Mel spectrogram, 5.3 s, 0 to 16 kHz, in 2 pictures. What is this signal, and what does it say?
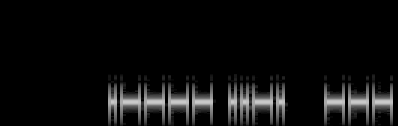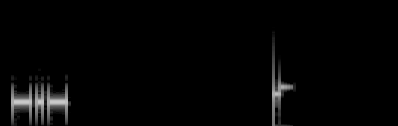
Morse code, heard as a keyed tone, about 30 wpm, 700 Hz. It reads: 1F OK
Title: Field Day Exchanges Encore - 30wpm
